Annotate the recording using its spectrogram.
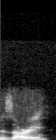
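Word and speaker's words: Nazaré: cousin is there yeah it's Portuguese I think the the so that the city is is named Nazari okay so I've been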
